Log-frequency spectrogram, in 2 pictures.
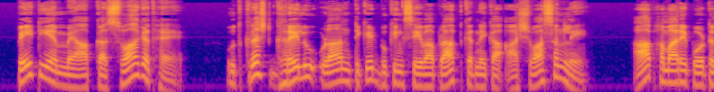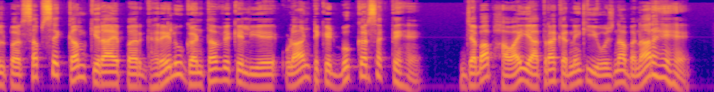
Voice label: hindi voiceover locutor hindu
